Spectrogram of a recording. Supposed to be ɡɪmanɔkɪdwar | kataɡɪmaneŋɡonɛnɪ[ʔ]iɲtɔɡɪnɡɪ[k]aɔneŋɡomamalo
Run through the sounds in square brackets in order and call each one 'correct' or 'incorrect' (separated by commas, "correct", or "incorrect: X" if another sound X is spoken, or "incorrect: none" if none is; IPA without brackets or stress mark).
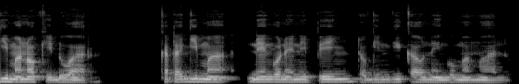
incorrect: p, correct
